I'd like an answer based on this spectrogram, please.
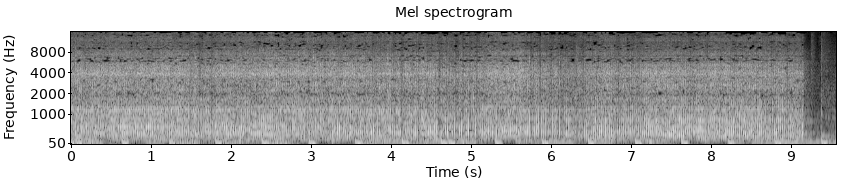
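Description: Parkside PSSAP 20-Li B2 cordless reciprocating saw cutting through a thick wooden plank, running steadily under load, then stopping abruptly about nine seconds in.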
